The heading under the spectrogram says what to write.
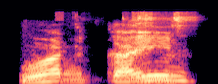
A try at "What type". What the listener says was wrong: হোয়াট টাইপ, হোয়াট টাইপ, T T Y P E, টাইপ। টিটাকে একটু ঠর মতো করে বলেন।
